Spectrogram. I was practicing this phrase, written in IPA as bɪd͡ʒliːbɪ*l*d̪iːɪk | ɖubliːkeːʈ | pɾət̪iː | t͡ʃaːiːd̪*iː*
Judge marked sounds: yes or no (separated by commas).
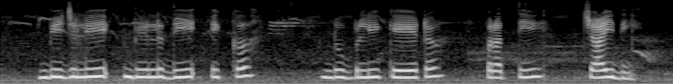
yes, yes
